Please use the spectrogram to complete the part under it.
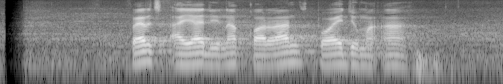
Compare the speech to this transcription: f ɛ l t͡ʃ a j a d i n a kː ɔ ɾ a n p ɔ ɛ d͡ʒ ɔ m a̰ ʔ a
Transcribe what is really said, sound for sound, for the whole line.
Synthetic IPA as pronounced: f ɛ r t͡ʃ a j a d i n a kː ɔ ɾ a n p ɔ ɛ d͡ʒ u m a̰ ʔ a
